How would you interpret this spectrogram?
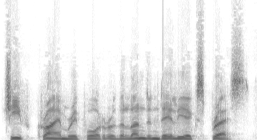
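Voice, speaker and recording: Formal old-time radio announcer, low voice. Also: male voice, little pitch movement, fairly quick, no echo. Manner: formal, declamatory. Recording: dry, dull old radio transcription.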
